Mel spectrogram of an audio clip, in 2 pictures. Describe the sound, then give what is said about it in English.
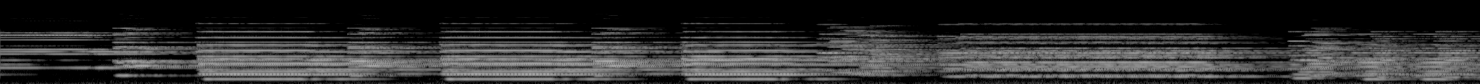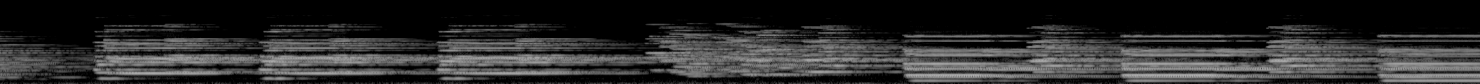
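Organ music imitating the song of a musician thrush, Messiaen's Verset (1960) played by organist John Gillick at a church: bright, clustered chords in short repeated bursts, then longer sustained sonorities and quick flurries of high notes, played loudly throughout with no voices. “Gillick began by performing a piece that mimics birdsong.”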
